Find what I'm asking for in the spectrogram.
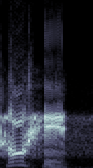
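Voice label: "Kolkhi", English; Ka-50; Callsign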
